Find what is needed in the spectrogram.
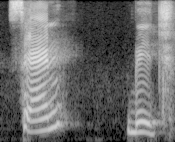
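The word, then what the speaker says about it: sandwich: डी इसमें क्या होता है? साइलेंट रहता है, इसे क्या बोलते हैं हम? सैंड नहीं बोलते हैं, सैंडविच। हम गलत बोलते हैं सैंडविच। तो इसमें कौन सा लेटर साइलेंट हो रहा है? डी। आगे से ध्यान रखिए, सैंडविच होता है, सैंडविच नहीं।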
